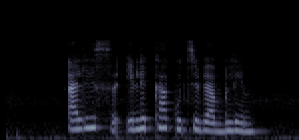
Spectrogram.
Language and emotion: Russian, neutral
